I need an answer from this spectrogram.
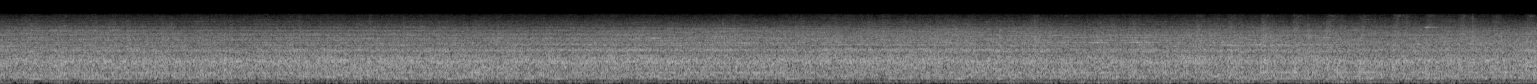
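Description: Circus train's passenger cars rolling steadily past: a continuous rush of steel wheels running on the rails.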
